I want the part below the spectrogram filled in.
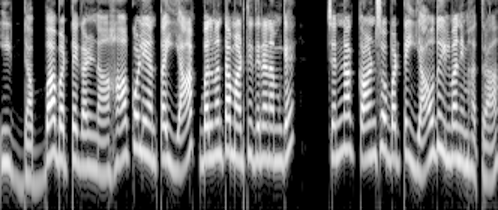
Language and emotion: Kannada, angry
